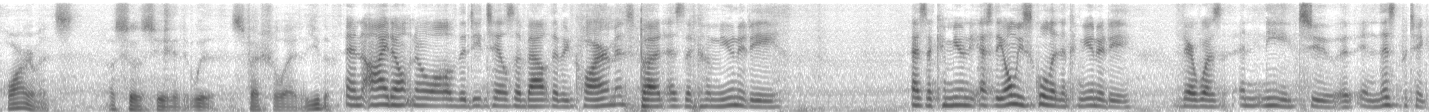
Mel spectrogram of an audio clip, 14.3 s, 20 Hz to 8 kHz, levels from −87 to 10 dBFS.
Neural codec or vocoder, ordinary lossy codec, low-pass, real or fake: codec, 16 kHz in and 24 kHz out, 0.9 kbps, LongCat-Audio-Codec, four codebook decoder; AAC, 48 kbps; 7.2 kHz; fake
